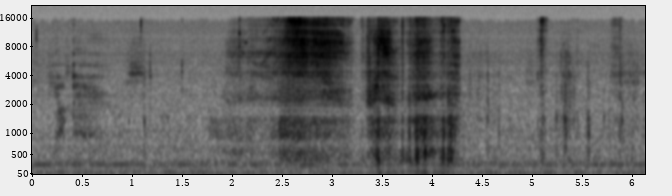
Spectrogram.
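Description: A bite into a juicy pineapple spear, a cluster of wet crackling snaps about three and a half seconds in, followed by faint chewing.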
